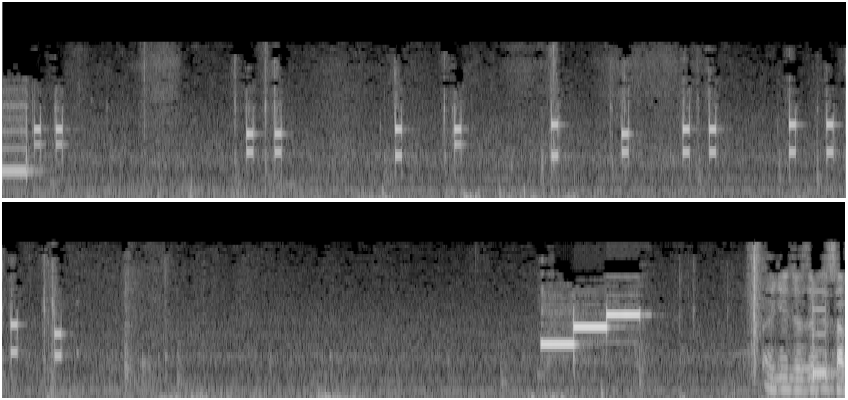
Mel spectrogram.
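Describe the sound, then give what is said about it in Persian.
Telephone number being dialed with DTMF keypad tones: many short, crisp beeps in quick irregular groups, then a pause, a rising three-note tone sequence and a burst of line noise at the end. “من اون شماره شون هم مجدد بگیرم.”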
